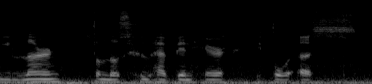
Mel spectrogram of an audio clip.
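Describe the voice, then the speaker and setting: A man speaks at a fairly slow pace. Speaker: meditation guide. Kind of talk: spiritual talk. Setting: outdoors. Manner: whispered, soft-spoken.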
